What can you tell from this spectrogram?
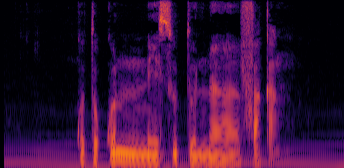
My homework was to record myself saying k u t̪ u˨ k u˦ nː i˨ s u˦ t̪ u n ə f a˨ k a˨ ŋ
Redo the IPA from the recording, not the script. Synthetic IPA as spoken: k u t̪ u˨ k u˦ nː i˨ s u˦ t̪ u n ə f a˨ k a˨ ŋ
